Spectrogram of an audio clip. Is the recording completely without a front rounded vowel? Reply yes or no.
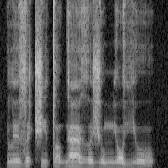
yes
